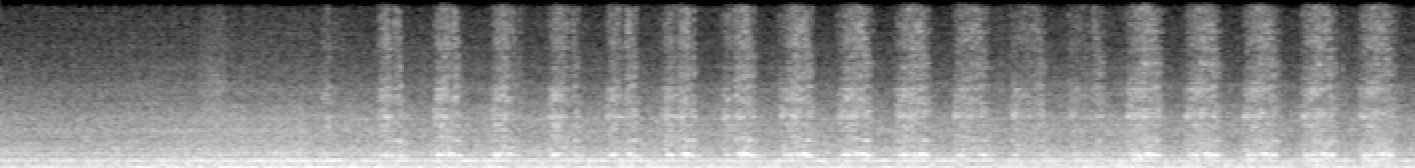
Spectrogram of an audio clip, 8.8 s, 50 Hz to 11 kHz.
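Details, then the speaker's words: Boring a big-bore-kitted Honda 330R quad cylinder, first pass with the boring head after a 6-inch extension chattered: regular cutting ticks nearly three a second, even every revolution; cut is concentric, chatter being removed. "It sounds like I've got a good cut all the way around, so I know it's pretty concentric. It's cutting all that chatter out of there."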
